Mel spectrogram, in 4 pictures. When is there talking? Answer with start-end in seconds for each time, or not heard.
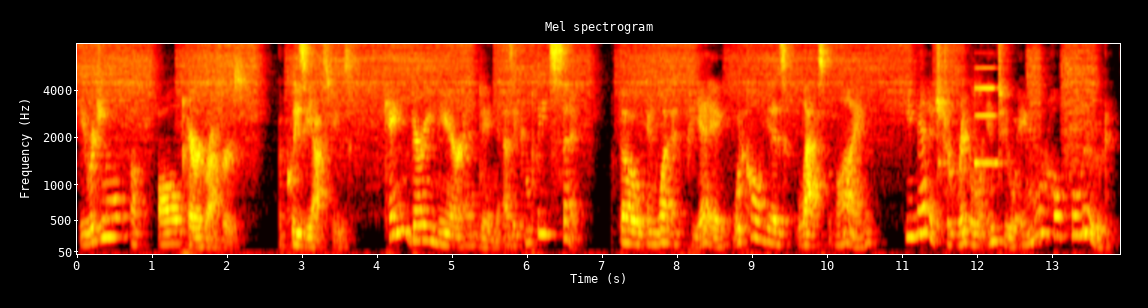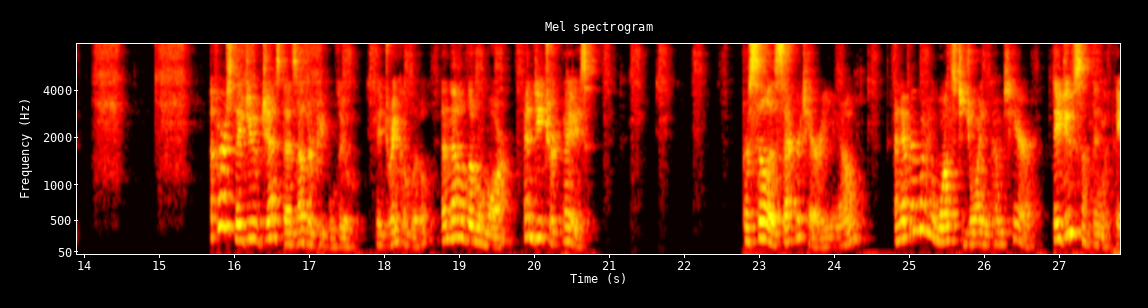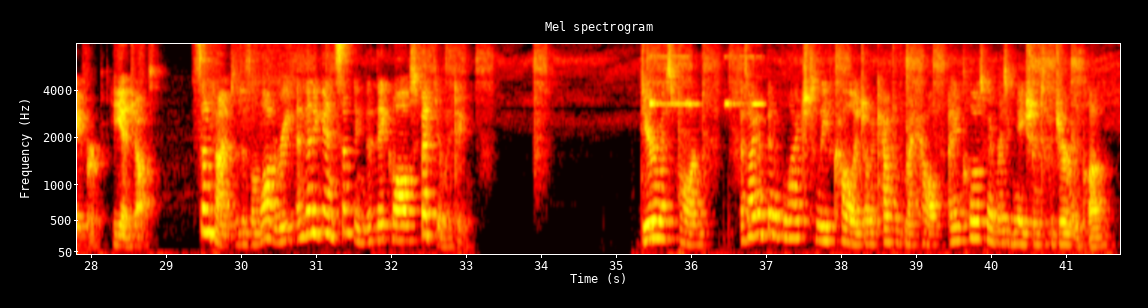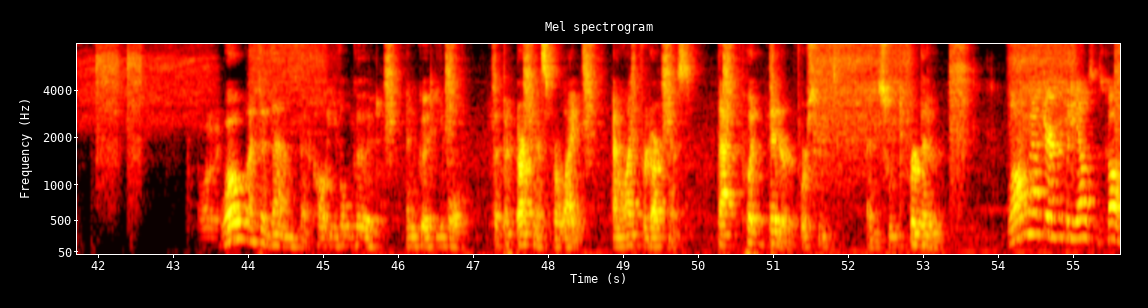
0.0-13.8, 15.7-20.7, 22.8-33.0, 35.3-41.6, 43.6-53.2, 54.1-55.5.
